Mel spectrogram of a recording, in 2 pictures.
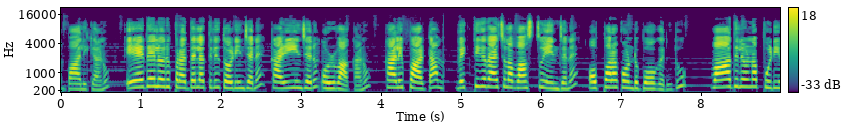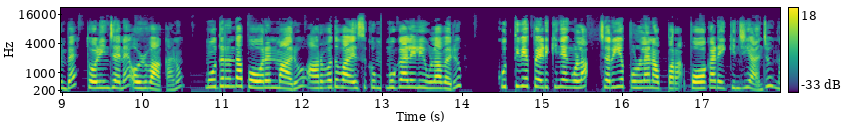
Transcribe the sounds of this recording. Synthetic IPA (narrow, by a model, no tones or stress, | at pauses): mpaːlikʲːaːɳu | eːðejlo̞ɾuprɐd̪ɐlɐt̪ːilt̪o̞ɽiɲd͡ʑɐnekɐɻijiɲd͡ʑɐnumʔo̞ɻuʋaːkːaːɳukɐɭipːaːʈːaːmʋje̞k̚t̪iɣɐðaːjt͡ɕːuɭːɐʋɐst̪ueɲd͡ʑɐneopːɐrɐko̞ɳɖupo̞ːɣɐɾuðu | ʋaːd̪ilunːɐpuɽimbet̪o̞ɻiɲd͡ʑɐneʔo̞ɻuʋaːkːaːɳumud̪urɐnd̪ɐpoːɾɐnmaːɾuɐrɨʋɐðuʋɐjɐsukʲːumuɣɐɭiliuɭːɐʋɐɾu | kut̪ːiʋepːeɽikʲːiɲːɐŋːuɭːɐt͡ɕerijɐpuɭːɐnopːɐrɐ̰po̞ːkɐɽejkʲːiɲd͡ʑijaːɲd͡ʑunɐ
